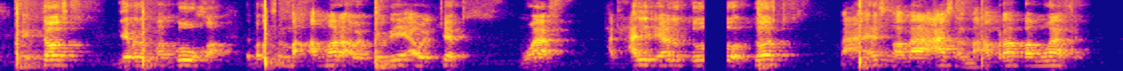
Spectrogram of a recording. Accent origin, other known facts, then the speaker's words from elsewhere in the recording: Cairo Governorate, Egypt; هو انا ماليش الشرف ان انا ابقى اسكندراني الصراحه، بس انا مش اسكندراني، انا قهرواني، انا مقاهزه، انا مقاهزه يعني ما بين الجيزه والقاهره،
